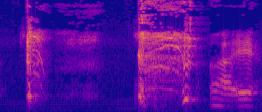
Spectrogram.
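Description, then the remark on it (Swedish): Two or three sharp coughs in quick succession, each a harsh burst with a raspy tail, the last one sounding partly voiced, like a throaty hack. “Att du börjar hosta nu.”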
